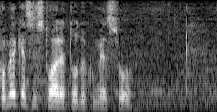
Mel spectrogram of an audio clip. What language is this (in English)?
Portuguese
